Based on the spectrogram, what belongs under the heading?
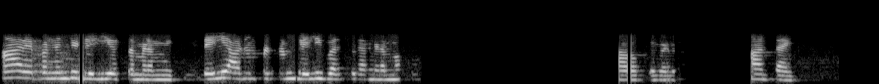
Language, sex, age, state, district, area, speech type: Telugu, female, 18-30, Andhra Pradesh, Anantapur, urban, conversation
